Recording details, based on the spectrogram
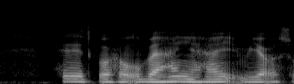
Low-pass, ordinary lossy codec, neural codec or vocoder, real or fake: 7.2 kHz; none; none; real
